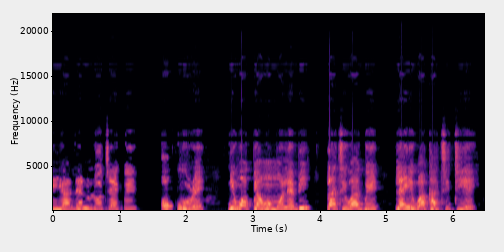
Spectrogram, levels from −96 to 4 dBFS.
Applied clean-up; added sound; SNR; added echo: none; none; none; none.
